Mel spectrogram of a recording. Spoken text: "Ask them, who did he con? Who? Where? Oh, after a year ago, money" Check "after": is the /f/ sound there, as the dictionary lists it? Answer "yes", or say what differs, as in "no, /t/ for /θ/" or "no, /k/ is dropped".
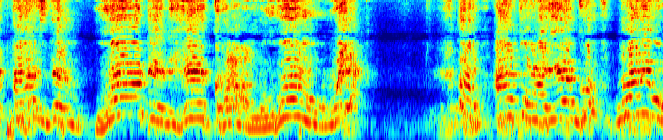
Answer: no, /f/ is dropped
